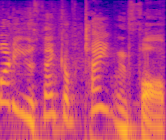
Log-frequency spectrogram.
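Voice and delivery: very high-pitched voice. Quoting someone's question, the speaker does a Steiner Miniatures impression. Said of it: "That was a perfect impression of his voice".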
